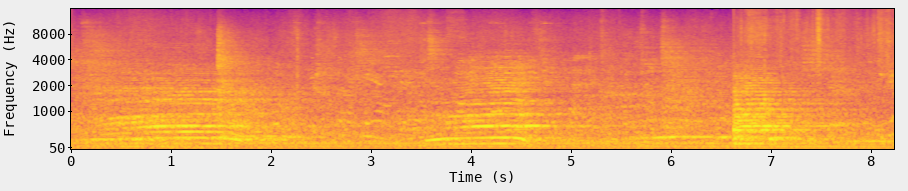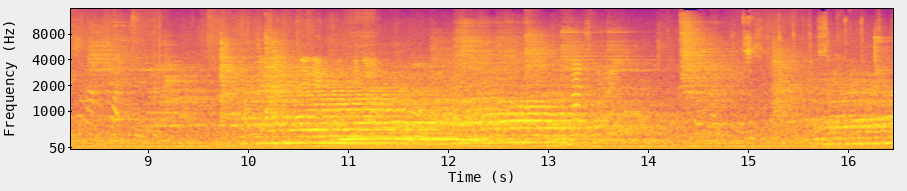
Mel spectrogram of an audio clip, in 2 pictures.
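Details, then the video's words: Hereford calves at the Sedgemoor Calf Show moo repeatedly in a large hall, drawn-out lowing calls with rising and falling tone overlapping one another, steady crowd murmur beneath. "Hereford Calfs at Sedgemoor Calf Show"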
